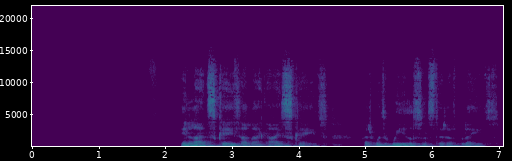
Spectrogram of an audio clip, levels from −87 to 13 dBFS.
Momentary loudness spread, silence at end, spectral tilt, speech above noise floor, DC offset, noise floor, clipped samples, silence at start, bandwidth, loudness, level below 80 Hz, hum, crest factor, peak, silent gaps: 14 LU; 0.1 s; -4 dB/octave; over 36 dB; under 0.1%; under -90 dBFS; under 0.1%; 1.75 s; 15.5 kHz; -53 LUFS; -86 dBFS; none; 20 dB; -36 dBFS; none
